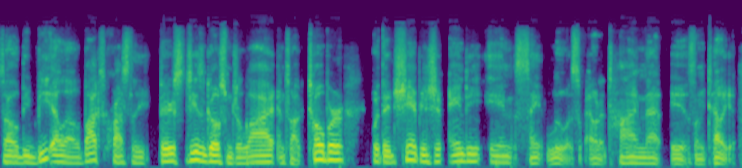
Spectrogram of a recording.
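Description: In a very clean recording with a silent background, a man with an ordinary speaking voice talks at a moderate pace, his fairly low pitch carrying lively intonation in a dry, close sound with no echo. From Chicago south suburbs, Illinois. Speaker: podcast co-host. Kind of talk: casual chat.

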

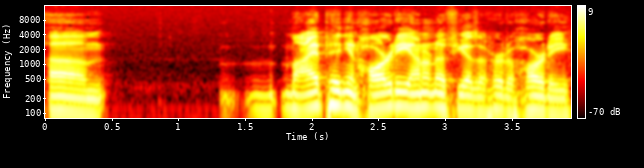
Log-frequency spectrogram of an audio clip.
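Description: Over a silent background in a very clean recording, a man has a normal speaking voice, a fairly quick pace and fairly even intonation. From southwest Ohio, near Middletown. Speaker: country music singer-songwriter. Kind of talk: casual chat.

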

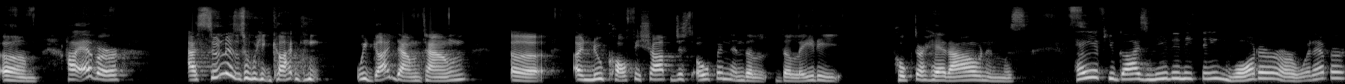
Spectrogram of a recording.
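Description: A woman speaks at a moderate pace with a fairly high pitch and lively intonation. She takes long, frequent pauses in a very clean recording with a silent background. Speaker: guest, video subject.

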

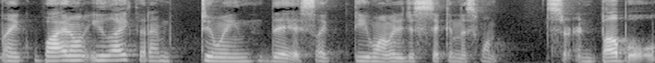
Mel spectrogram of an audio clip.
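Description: An unremarkable speaking voice belongs to a woman with an American accent and a medium pitch. She talks at a moderate pace with fairly even intonation. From Oregon, US. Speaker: TikTok creator. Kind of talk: casual chat.

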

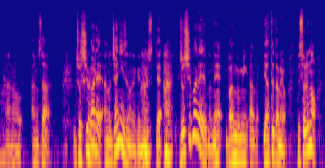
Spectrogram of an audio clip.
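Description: Talking at a very fast pace, a man with a fairly high voice swings very widely in pitch. There is noticeable background noise. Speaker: singer-songwriter and podcast host. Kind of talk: casual chat. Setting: studio.

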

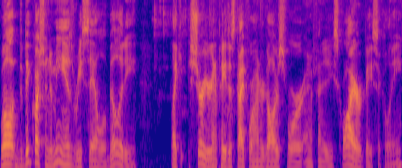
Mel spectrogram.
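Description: A man's medium-pitched voice with very wide pitch swings at a moderate pace, on a very clean recording with a silent background. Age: 30s. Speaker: gear podcast co-host, musician. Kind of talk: casual chat. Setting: home garage.

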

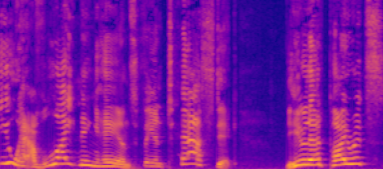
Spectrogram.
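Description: A man shouts in a put-on character voice, extremely high-pitched with big pitch swings and a fairly bright tone. His pace is slow.

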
